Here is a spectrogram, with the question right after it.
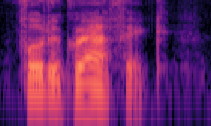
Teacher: in photographic the stress shifts to the third syllable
